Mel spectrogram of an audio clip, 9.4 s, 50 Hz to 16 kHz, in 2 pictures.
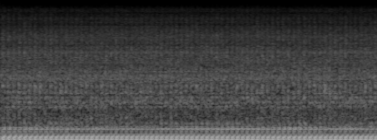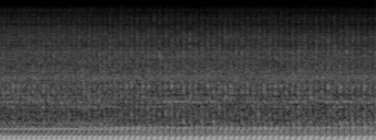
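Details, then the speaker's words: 1986 Honda Fourtrax 125 after carburetor cleaning: single cylinder at a steady fast idle, even firing with a light clatter, no misses or hunting; normal running. "yeah that sounds great though"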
